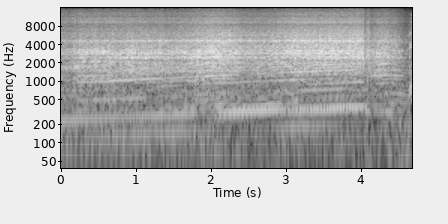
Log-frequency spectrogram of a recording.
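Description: A Porsche 911 GT3's naturally aspirated 4-litre flat-six revving hard toward 9,000 rpm on track, its loud rising wail climbing through gears with a brief dip at a shift, close and dominant.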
